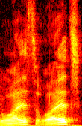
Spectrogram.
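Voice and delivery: quiet, half-hearted mocking what; imitating a smirking council member, a touch. Commentator mimics Mister Smith's smirk, mild mocking. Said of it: "Your smirk's like this, like".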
